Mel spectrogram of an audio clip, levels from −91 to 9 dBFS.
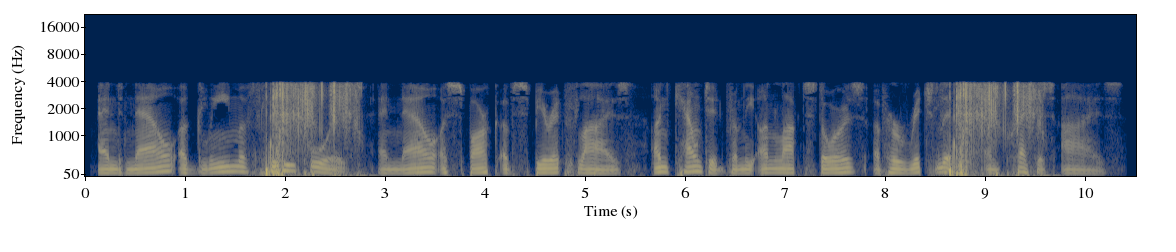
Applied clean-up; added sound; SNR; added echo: none; Crumpling, crinkling; -2 dB; none.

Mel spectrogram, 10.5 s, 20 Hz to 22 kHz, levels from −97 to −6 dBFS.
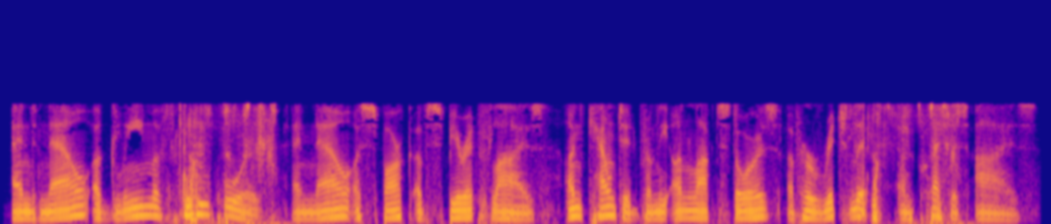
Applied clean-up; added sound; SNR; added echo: neural mask model Resemble Enhance denoiser.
